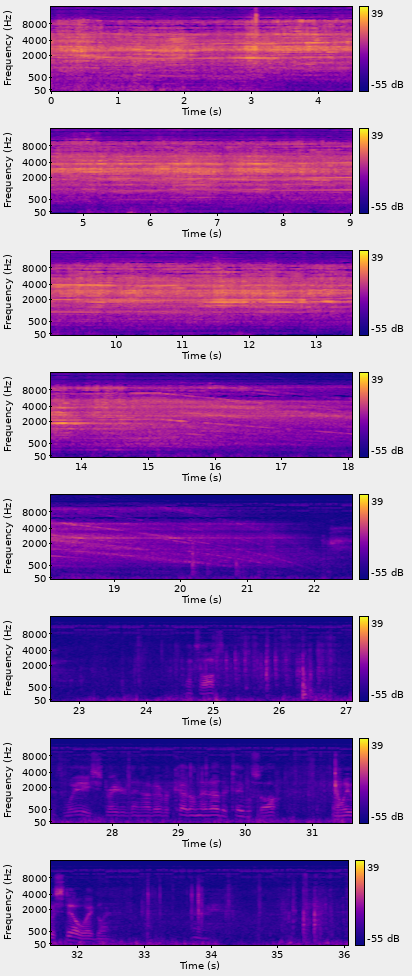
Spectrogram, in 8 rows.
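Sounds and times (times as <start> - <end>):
table saw cutting plywood: 0.0 - 22.1.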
